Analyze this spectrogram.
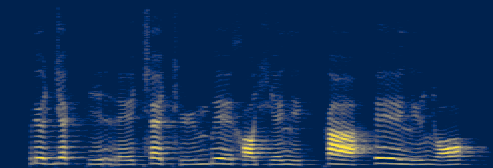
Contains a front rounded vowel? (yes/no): yes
